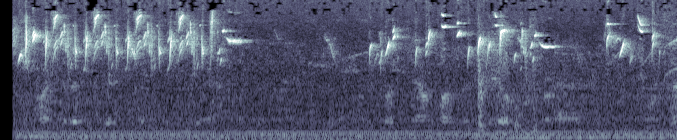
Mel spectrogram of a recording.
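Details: Wild European goldfinch, kept in a cage in Algeria, singing a rapid twittering burst of high, jumbled notes for about two seconds. Quieter scattered chirps and trills follow, over a steady low hum.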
